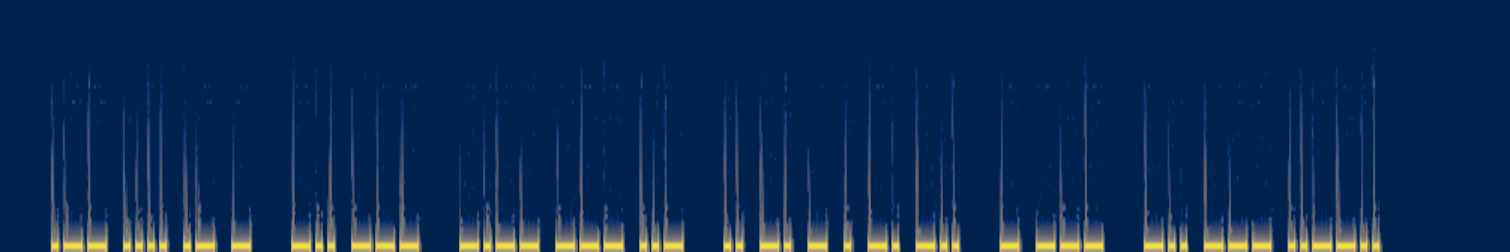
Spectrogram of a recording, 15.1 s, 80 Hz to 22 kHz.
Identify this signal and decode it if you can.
Morse code, heard as a keyed tone, about 19 wpm, 700 Hz. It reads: WHAT DO YOU INTEND TO DO?
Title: Sentences from Top 1600 Words 20wpm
